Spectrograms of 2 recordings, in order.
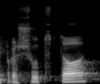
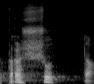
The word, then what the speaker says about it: prosciutto: ten błąd Niejeden raz a przut też 2T czyli nie Prosz Tutto tylko Prosz Tutto u to już trudne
